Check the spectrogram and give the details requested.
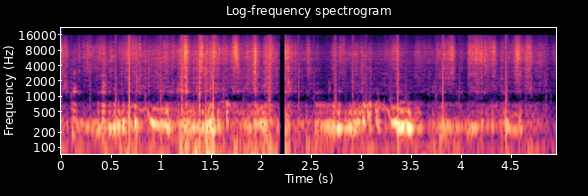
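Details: A nest fight between a gray intruder pigeon and the white father of two nestlings, wild birds free to come and go: throaty, rolling coos repeated across the clip amid thumps and flapping clicks.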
